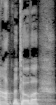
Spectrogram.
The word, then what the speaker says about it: Akhmatova: Akhmatova? Akhmatova? Okay, Anna Akhmatova, who was excommunicated by the Soviet regime in 1946.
